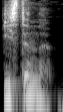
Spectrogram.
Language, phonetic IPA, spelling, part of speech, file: Russian, [ˈisʲtʲɪn(ː)ə], истинно, adverb / adjective, Ru-истинно.ogg
- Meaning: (adverb) truly (in accordance with the facts); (adjective) short neuter singular of и́стинный (ístinnyj)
